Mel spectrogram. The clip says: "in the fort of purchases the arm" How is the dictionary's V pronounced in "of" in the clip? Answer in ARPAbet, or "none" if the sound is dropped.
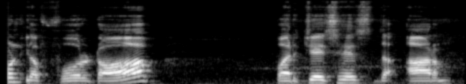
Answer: P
